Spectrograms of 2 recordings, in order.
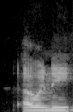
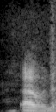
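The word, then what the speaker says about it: Awoniyi: Awanihi. – Yes. – Awanihi.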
